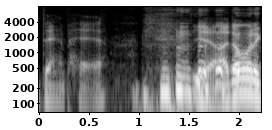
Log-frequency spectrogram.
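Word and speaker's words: Damphair: in the live chat it is pronounced damp hair yeah I don't want to Gaslight everybody so so Aaron damper that's how it's pronounced damper and it's spelled d-a-m-p-h-a-i-r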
